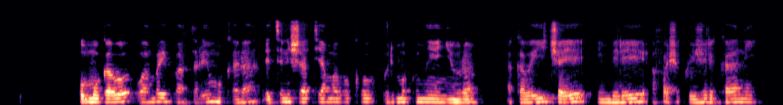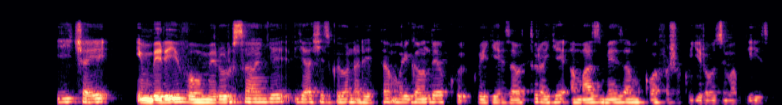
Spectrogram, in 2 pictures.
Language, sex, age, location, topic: Kinyarwanda, male, 18-24, Huye, health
